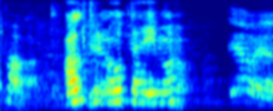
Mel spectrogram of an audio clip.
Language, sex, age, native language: Icelandic, male, 10, Icelandic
